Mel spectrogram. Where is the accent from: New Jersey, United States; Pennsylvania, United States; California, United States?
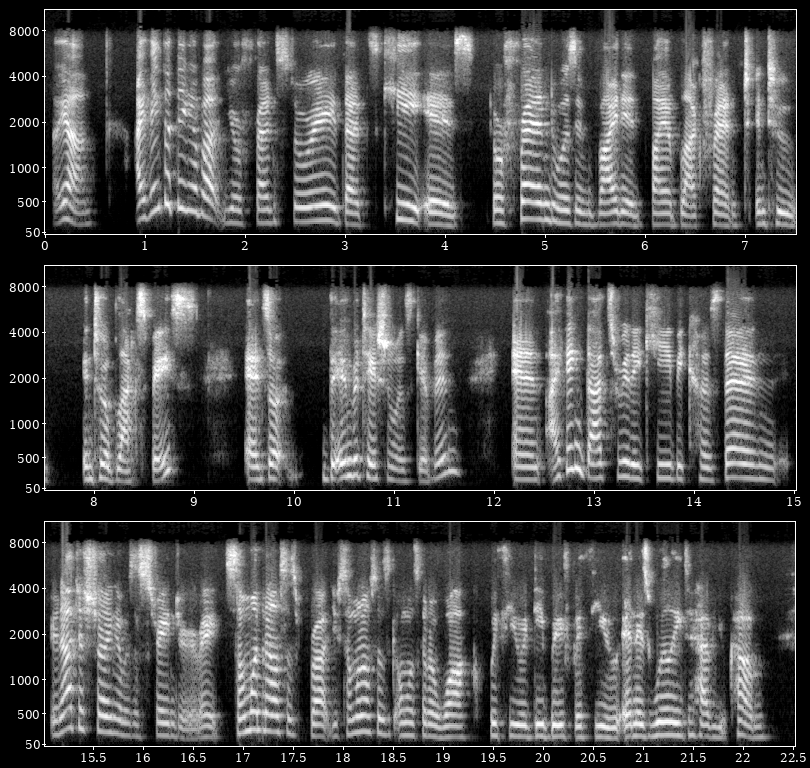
New Jersey, United States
